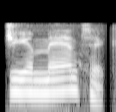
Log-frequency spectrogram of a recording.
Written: geomantic

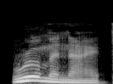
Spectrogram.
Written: rumanite

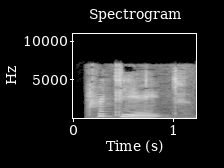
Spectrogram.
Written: tritiate

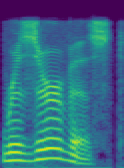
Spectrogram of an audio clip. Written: reservist

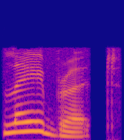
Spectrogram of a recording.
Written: labret

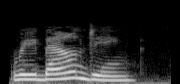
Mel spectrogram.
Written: rebounding

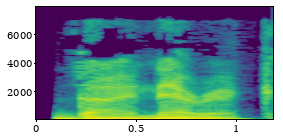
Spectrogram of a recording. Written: dineric

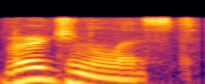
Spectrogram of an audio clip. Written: virginalist

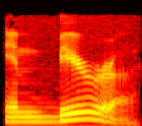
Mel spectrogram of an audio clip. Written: mbira

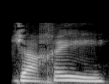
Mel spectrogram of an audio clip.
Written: jarry

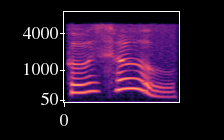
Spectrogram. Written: who's who

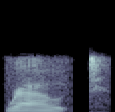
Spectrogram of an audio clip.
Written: rout

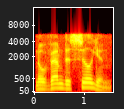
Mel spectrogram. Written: novemdecillion

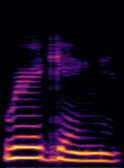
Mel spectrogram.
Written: rigging

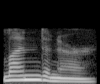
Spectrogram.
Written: Londoner

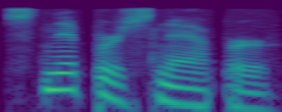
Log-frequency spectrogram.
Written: snippersnapper

